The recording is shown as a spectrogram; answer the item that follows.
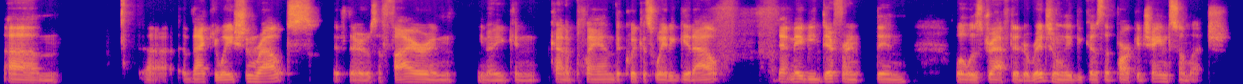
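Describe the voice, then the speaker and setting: A man, a guest on a video call interview, talking in a relaxed, rambling way with many fillers. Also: low voice, moderate pace, vocal fry, slightly rough. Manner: relaxed, rambling, many ums and you knows. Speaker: interview guest, scanning service provider. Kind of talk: casual conversation.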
